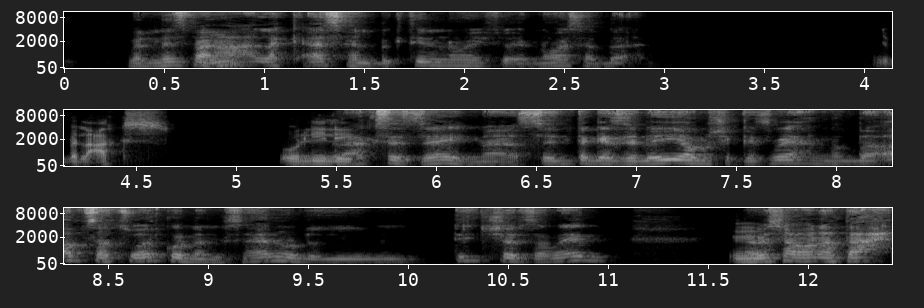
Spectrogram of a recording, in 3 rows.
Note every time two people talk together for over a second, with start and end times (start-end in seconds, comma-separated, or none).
none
